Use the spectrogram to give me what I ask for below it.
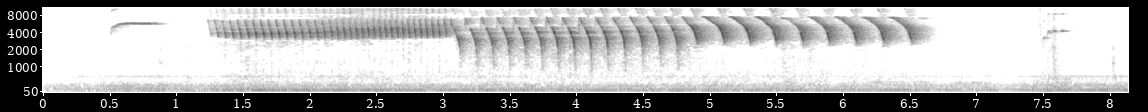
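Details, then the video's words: Canary in full song, used as a lure to get lazy canaries singing, in ngerek, mbarong, cuit-cuit and ngerol styles. Two short high whistles, then a dense buzzy roll, then a long run of fast, repeated, sweeping trill notes that stops abruptly. A brief chirp follows. "Kenari gacor NGEREK MBARONG Cuit cuit NGEROL"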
